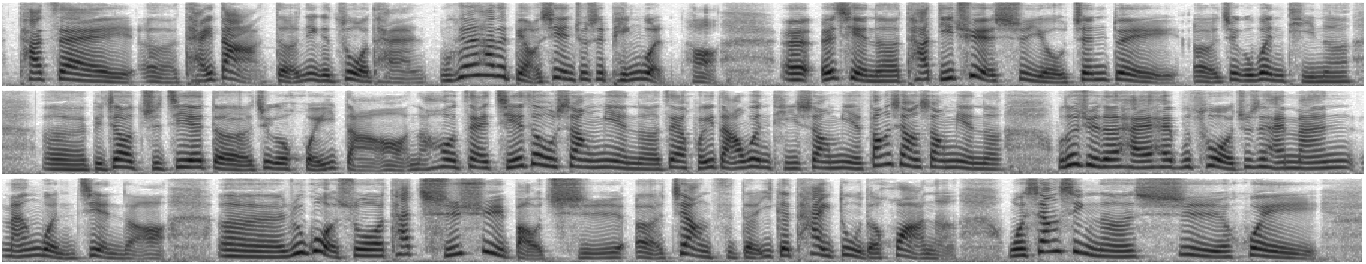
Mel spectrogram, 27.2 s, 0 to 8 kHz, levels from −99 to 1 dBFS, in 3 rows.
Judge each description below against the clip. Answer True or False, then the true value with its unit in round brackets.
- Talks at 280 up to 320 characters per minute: False (255 characters per minute)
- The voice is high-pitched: True (225 Hz)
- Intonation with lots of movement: True (5.8 semitones)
